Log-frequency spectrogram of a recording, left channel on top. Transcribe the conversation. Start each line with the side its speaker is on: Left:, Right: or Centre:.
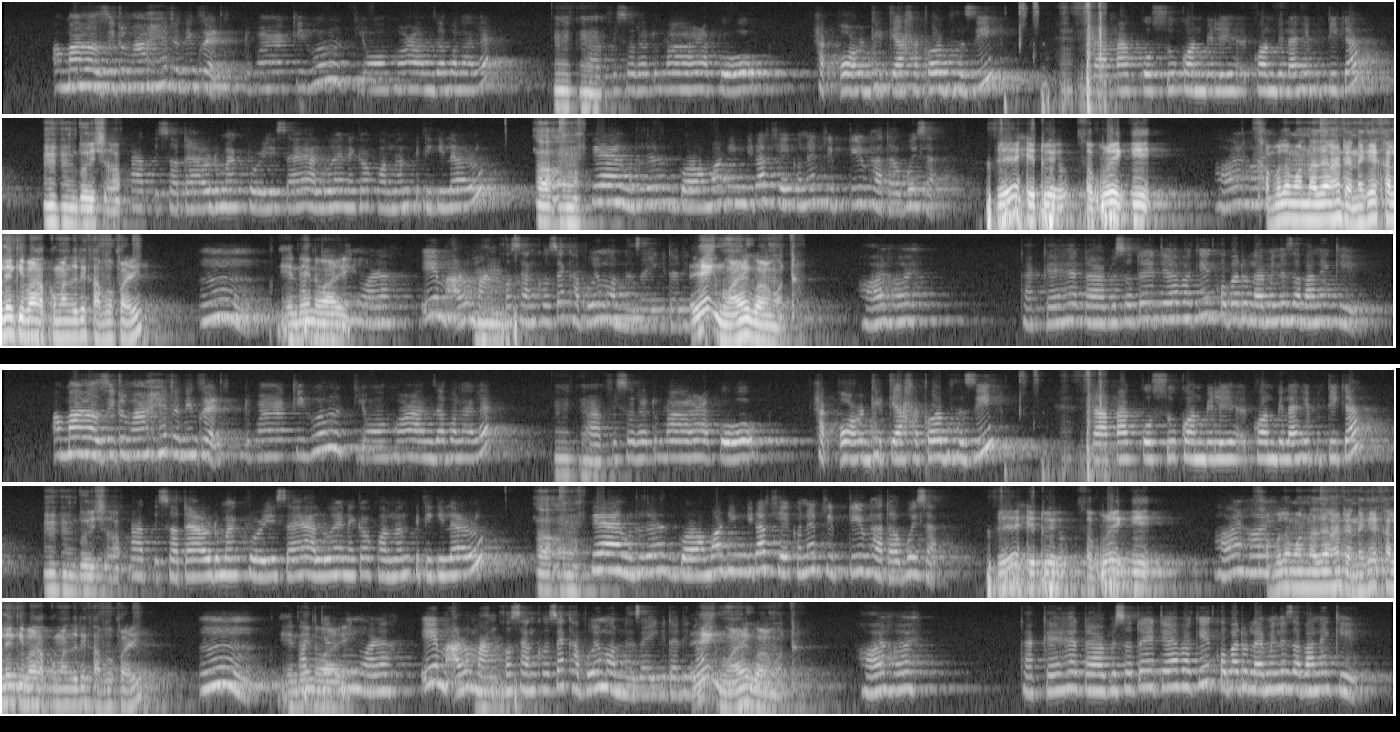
Right: আমাৰ আজি তোমাৰাহে তেনেকুৱাই তোমাৰ কি হল তিয়হৰ আঞ্জা বনালে।
Left: উম উম
Right: তাৰ পিছতে তোমাৰ আকৌ শাকৰ ঢেকীয়া শাকৰ ভাজি।
Left: উম,
Right: তাৰ পৰা কচু কণবলি কন বিলাহী পিটিকা।
Left: উম, উম, বুজিছোঁ অ,
Right: পিছতে আৰু তোমাৰ খৰিচাই আলুৱে এনেকে অকনমান পিটিকিলে আৰু
Left: অ অ অ
Right: সেইয়াই গৰমৰ দিনকেইটাত সেইখনে তৃপ্তিৰ ভাত আৰু বুজিছা।
Left: এ, সেইটোয়ে অ' চবৰে একে
Right: হয় হয়
Left: খাবলে মন নাজান নহয় তেনেকে খালে কিবা অকণমান যদি খাব পাৰি।
Right: উম,
Left: এনেই
Right: তাতকে
Left: নোৱাৰি
Right: তুমি নোৱাৰা এই আৰু
Left: উম
Right: মাংস চাংস যে খাবই মন নাযায় এইকেইটা দিনত
Left: এই নোৱাৰি গৰমত
Right: হয় হয়। তাকেহে তাৰ পিছতে এতিয়া বাকী ক'বাত ওলাই মেলি যাবা নে কি?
